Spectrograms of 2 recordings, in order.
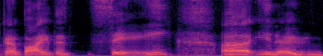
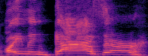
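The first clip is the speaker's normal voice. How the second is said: drawn-out, higher West Country correspondent; West Country accent; 5 semitones higher, slower than usual. Acted. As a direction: parody a war report in West Country accent. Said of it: "you can be a correspondent".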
